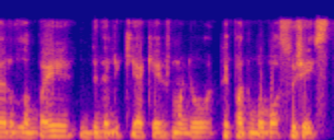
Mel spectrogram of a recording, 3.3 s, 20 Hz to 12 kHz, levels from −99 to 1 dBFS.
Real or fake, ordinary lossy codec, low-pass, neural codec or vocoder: real; Opus, 64 kbps; 7.2 kHz; none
